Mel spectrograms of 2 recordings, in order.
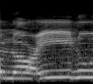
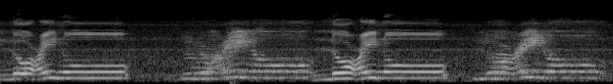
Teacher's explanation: نہ تو عین کو نیچے لمبا زیادہ کرنا ہے اور نہ ہی نون کو چھوٹا کرنا ہے، یعنی صرف پیش پڑھنی ہے۔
